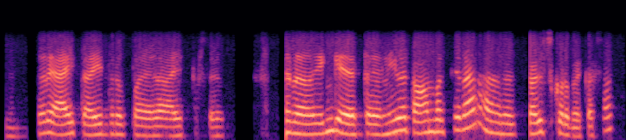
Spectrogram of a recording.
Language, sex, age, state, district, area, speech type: Kannada, male, 18-30, Karnataka, Chikkamagaluru, rural, conversation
